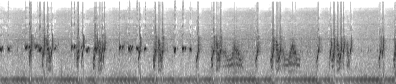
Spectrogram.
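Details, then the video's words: Quail heard in the evening giving bright, clipped notes in fast little groups during the first three seconds, then rougher squawky sounds, with clicks and a constant low hum. "batair ki awaz sham k lia"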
